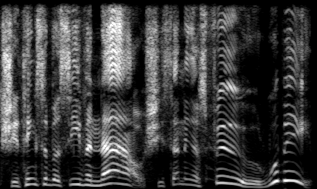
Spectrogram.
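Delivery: high, squeaky mock-grateful peasant voice; mock cheering peasants. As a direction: put on a silly high voice for the cheering crowd. Small folk cheering Rhaenyra's food.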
